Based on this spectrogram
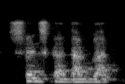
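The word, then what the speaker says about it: Svenska Dagbladet: of the newspaper properly svenska that blood is what i've been told it's pronounced it was produced by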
